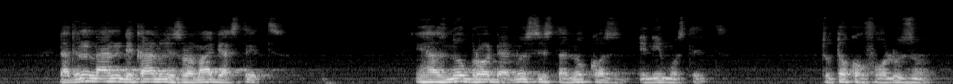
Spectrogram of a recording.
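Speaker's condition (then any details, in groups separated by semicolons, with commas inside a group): No condition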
